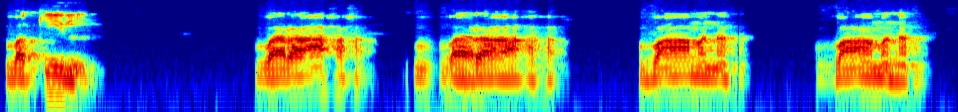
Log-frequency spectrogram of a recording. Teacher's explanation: Va is the only word which is Dantostham, upper teeth and lower lip.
